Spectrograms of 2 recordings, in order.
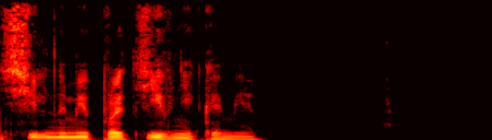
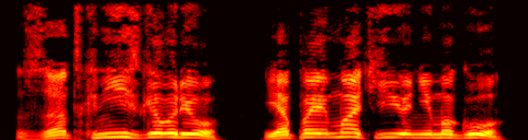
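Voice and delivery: louder, higher frustrated shouting; angry yell; 7 semitones higher, 6 dB louder than usual. Acted. Perk shouts at panicking Dex, angry yell. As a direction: shout him down while struggling.

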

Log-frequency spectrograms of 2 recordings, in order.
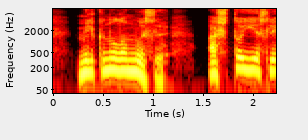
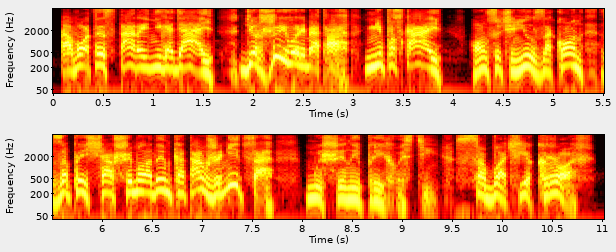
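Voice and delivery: loud, much higher screaming; yelling; 7 semitones higher, 4 dB louder than usual. A narrator's reading. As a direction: howl accusations at the old sage. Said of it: "завопил".

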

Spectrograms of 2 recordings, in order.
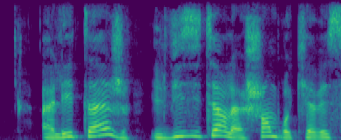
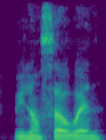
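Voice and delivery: ordinary delivery, nothing marked

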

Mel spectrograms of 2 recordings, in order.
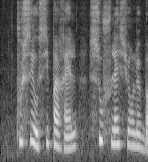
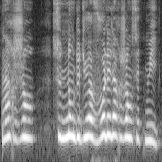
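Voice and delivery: very loud, much higher cry; howl of grief; 7 semitones higher, 12 dB louder than usual. A narrator's reading. Lise finding the empty drawer, howling in anguish. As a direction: wail over the stolen money. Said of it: "jeta un hurlement de douleur".

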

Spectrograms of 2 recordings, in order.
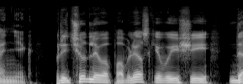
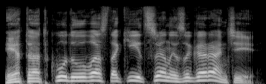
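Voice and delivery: high-pitched outraged question; indignant; 9 semitones higher than usual. A narrator's reading. Sapper challenges the guarantor's prices, indignant. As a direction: demand an explanation, voice raised in pitch only. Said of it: "Сапёр возмущался так".

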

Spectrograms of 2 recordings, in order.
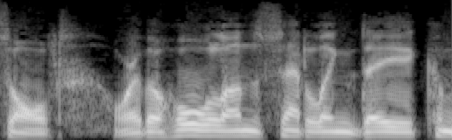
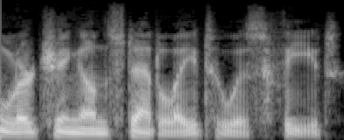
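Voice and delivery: usual speaking voice

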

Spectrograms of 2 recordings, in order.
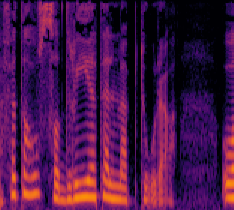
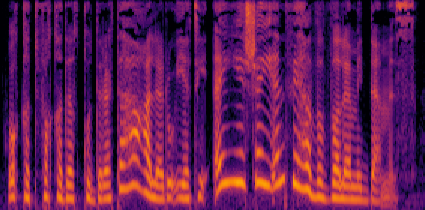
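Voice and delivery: usual speaking voice

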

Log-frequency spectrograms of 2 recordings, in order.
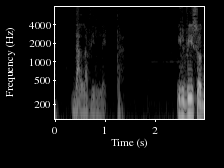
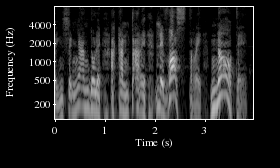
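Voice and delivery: aunt's indignant accusation; 6 semitones higher, 3 dB louder than usual. Acted. Aunt accuses Mr Marston.

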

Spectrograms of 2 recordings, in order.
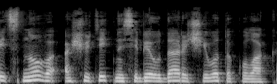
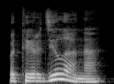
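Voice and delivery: ordinary delivery, nothing marked

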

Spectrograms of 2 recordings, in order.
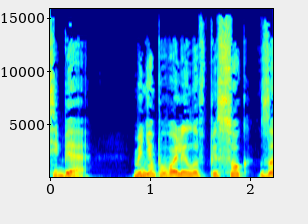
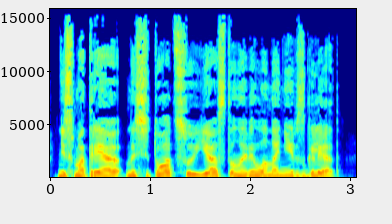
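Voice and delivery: ordinary delivery

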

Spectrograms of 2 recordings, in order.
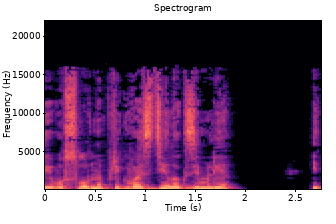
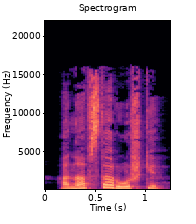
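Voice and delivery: ordinary delivery, nothing marked

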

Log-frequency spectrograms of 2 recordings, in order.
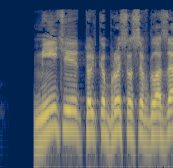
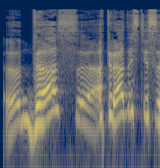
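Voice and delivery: higher, slow, ingratiating; fawning old sycophant; 6 semitones higher, slower than usual. A narrator's reading. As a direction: simper it out. Maximov's fawning voice.

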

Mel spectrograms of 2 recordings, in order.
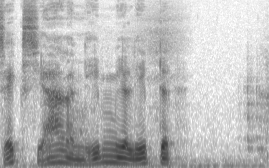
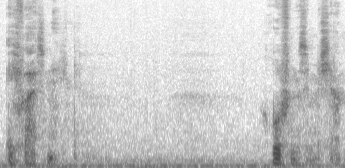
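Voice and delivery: tonlos und viel leiser geflüstert; 12 dB quieter than usual. Acted. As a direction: resigniert hinhauchen. Resigniertes Ende des Gesprächs. (müdes Flüstern)

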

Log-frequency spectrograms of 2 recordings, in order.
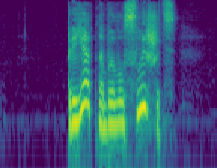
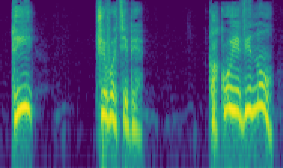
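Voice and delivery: abruptly woken, gruff and louder; groggy grumble; 3 semitones higher, 4 dB louder than usual. A narrator's reading. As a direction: grumble like a man shaken awake.

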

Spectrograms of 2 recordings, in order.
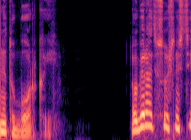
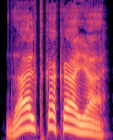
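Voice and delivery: put-on slow, groaning old man; grunting with effort; 7 semitones higher, 8 dB louder, slower than usual. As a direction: grunt it out as he sits. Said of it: "говорит он кряхтя".

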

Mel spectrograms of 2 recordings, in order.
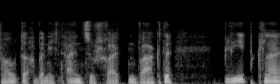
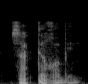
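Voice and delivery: ordinary delivery

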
